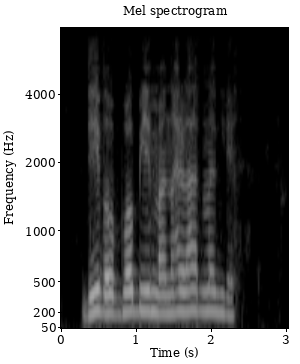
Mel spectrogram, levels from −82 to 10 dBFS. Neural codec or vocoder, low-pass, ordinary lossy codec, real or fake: codec, 16 kHz in and 24 kHz out, 0.6 kbps, FocalCodec, streaming, 4096 codes; 7.2 kHz; AAC, 48 kbps; fake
